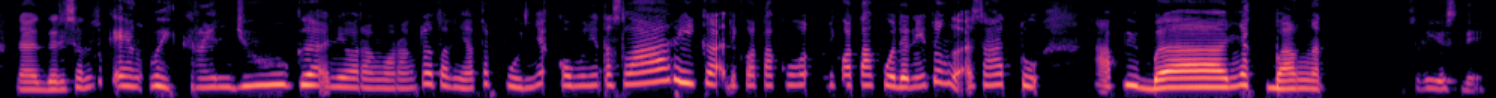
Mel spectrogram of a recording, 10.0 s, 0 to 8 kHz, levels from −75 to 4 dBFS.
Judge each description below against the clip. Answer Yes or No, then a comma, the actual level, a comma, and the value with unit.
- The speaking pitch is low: No, very high, 265 Hz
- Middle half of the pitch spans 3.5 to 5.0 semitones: Yes, average, 4.4 semitones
